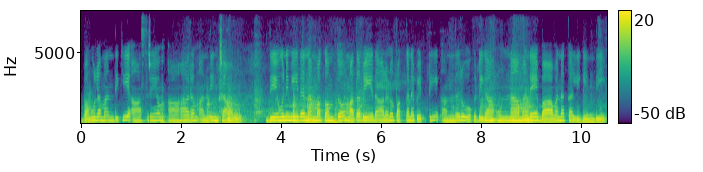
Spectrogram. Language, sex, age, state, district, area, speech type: Telugu, female, 18-30, Telangana, Komaram Bheem, urban, spontaneous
